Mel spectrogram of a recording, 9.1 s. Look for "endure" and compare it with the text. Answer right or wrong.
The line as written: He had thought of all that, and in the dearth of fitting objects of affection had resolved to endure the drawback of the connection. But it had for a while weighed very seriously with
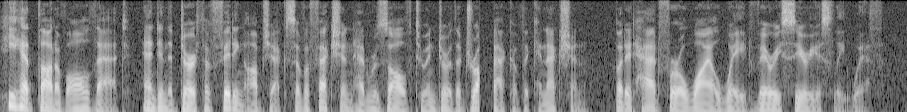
right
